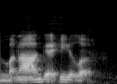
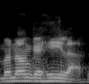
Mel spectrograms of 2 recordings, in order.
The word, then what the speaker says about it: Monongahela: You got them all but the last one, Monongahela. – Right, Monongahela, right, yes.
